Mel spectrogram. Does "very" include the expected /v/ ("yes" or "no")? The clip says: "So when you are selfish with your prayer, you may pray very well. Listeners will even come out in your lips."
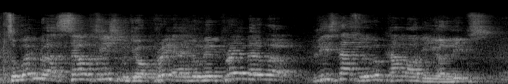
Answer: no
